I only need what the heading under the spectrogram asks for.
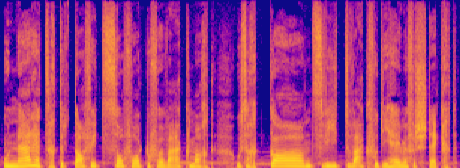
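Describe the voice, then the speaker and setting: A woman's voice: a little high, fairly even intonation, a little slow, darkish tone. A woman with a Swiss German accent narrating a scripted Bible story for children. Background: music.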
